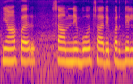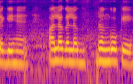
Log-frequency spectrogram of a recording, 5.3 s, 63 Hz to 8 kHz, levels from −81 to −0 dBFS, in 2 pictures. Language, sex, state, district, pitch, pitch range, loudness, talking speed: Hindi, female, Haryana, Rohtak, 235 Hz, 225-240 Hz, -13 LUFS, 135 wpm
